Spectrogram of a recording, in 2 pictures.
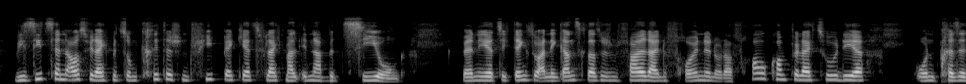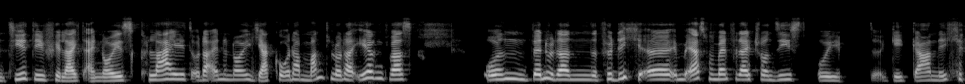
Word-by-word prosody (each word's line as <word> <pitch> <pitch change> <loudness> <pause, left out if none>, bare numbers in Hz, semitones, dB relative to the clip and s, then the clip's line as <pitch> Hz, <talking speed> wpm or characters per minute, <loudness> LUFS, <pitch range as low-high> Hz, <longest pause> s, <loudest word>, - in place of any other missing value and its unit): Wie 190 - -2
sieht's 250 +7 -3
denn 235 -3 0
aus 210 +1 +2
vielleicht 190 -3 +3
mit 205 - -7
so 200 - -4
'nem 185 - -10
kritischen 225 -2 -4
Feedback 230 -4 -5
jetzt 200 -1 -1
vielleicht 190 -1 0
mal 175 0 0
in 185 - -8
'ner 185 -1 -1
Beziehung? 175 -4 -2 0.6
Wenn 170 +1 +1
du 185 - -2
jetzt 185 0 +2
ich 185 - -6
denke 200 +1 +1
so - - 0
an 160 - +2
den 175 -1 -1
ganz 185 +4 0
klassischen 185 -1 -2
Fall, 195 +2 +4
deine 175 -1 +3
Freundin 180 +1 -4
oder 150 -1 -4
Frau 260 - -4
kommt 235 -3 -4
vielleicht 200 -3 +3
zu 215 0 -3
dir 195 -2 +5 0.5
und 175 0 -4
präsentiert 185 +8 0
dir 220 -2 +1
vielleicht 170 -5 +2
ein 155 - 0
neues 175 +3 +1
Kleid 235 +2 +2
oder 210 +2 0
eine 225 +2 -3
neue 220 0 -1
Jacke 175 -5 0
oder 205 +3 -1
'n 210 - -7
Mantel 255 +5 -3
oder 210 -1 +2
irgendwas. 235 -4 +2 0.7
Und 230 +1 +1
wenn 235 +1 +5
du 275 - +2
dann 220 -2 +2
für 250 +3 -1
dich, 310 +8 -1
äh, 230 +2 +4
im 225 +2 -4
1. 255 -1 +2
Moment 235 +1 +2
vielleicht 220 -1 +3
schon 210 -2 -3
siehst: 230 +2 -4
„Ui, 180 -1 -4 0.2
d - - -14
geht 175 +1 -6
gar 185 +1 +1
nicht,“ 200 +5 -6
205 Hz, 215 wpm, -24 LUFS, 185-230 Hz, 0.7 s, dir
